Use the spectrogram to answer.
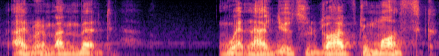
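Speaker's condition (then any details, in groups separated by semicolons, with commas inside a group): Paraplegia with essential tremor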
